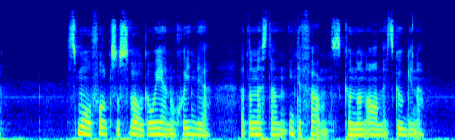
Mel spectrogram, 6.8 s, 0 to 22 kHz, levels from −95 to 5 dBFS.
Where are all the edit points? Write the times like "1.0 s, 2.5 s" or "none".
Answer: 1.0 s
